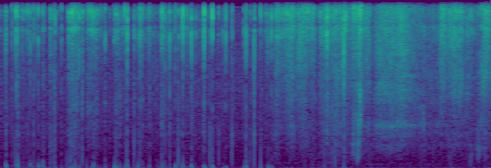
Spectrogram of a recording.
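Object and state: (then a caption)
Plastic ping pong ball tapped and scratched. A small hollow white plastic ping pong ball held between the hands is tapped and scratched with fingernails. Quick, sharp taps with low thumps come first, then give way to softer, continuous scratching with a bright, high hiss on top.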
